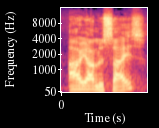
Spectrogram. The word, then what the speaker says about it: Ariane Louis-Seize: Arian Lousai, that's her name.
